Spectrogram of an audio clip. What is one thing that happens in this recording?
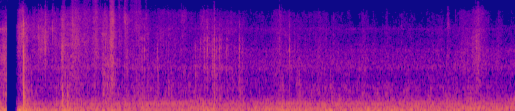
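Train wheels clatter and clank over rail joints.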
